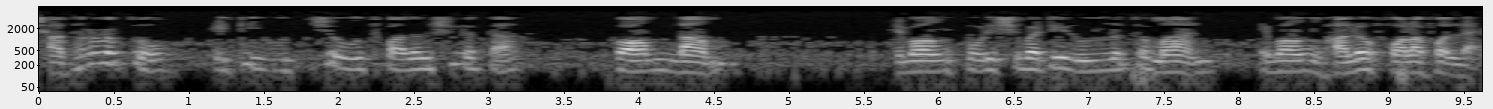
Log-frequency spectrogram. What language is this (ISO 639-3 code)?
ben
